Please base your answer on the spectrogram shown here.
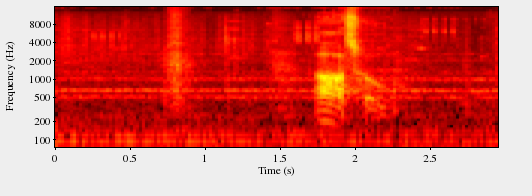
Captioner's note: chuckles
